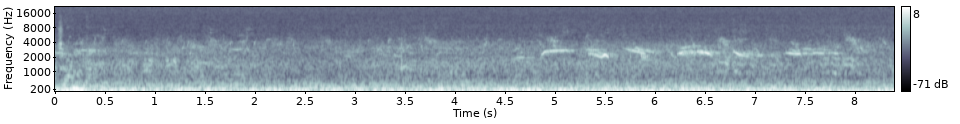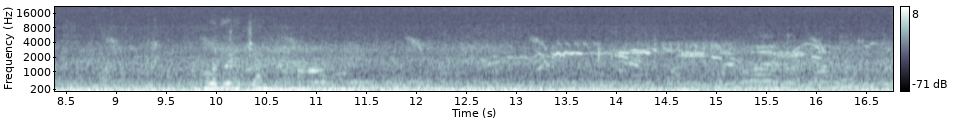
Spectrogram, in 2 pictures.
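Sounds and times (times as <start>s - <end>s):
seaside ambience with urban sounds in Portugal: 0.0s - 2.2s, 6.0s - 16.7s
urban sounds: 0.0s - 16.7s.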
